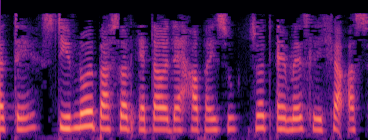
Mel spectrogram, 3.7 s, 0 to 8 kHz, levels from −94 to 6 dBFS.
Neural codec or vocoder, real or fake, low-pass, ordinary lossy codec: codec, 16 kHz, 0.5 kbps, X-Codec, HuBERT features, trained on LibriSpeech; fake; 7.2 kHz; MP3, 24 kbps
